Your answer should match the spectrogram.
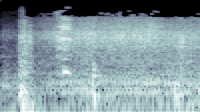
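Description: A car door being opened, with a sharp latch click about a fifth of a second in, then a knock and shuffling as a passenger climbs into the seat, over the car's steady low hum.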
